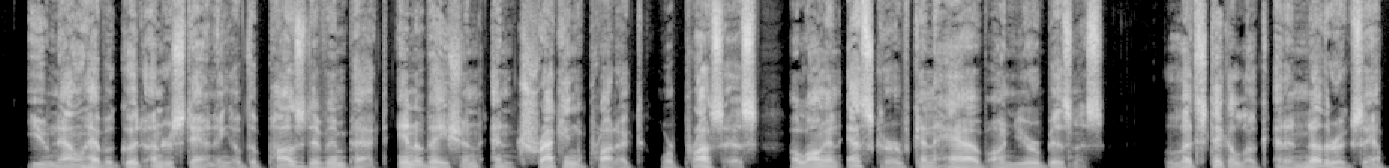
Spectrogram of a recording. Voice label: e-learning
